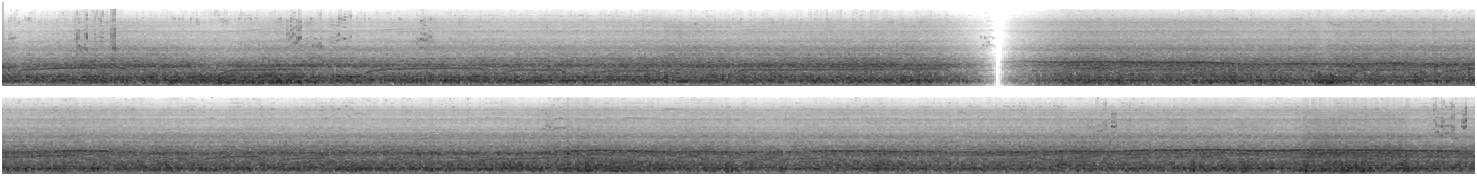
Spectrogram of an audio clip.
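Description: Car engine and road noise from a dashcam recording sped up to time-lapse, with the engine pitch repeatedly gliding up and down. The sound cuts out briefly about ten seconds in.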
